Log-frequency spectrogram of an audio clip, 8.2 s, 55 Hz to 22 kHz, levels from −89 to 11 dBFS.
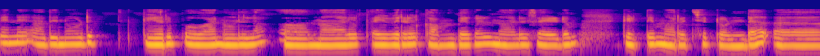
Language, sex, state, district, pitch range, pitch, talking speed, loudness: Malayalam, female, Kerala, Kollam, 185-205 Hz, 195 Hz, 90 wpm, -14 LUFS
